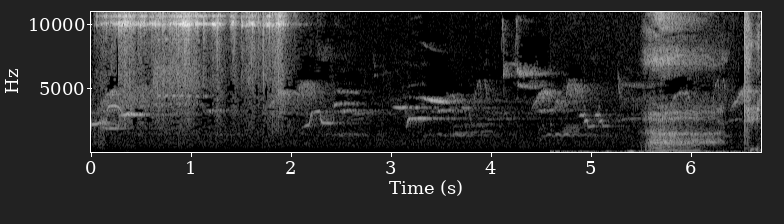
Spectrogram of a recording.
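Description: Short bird chirps over quiet woodland ambience. A thin, steady high tone runs through the first two seconds. A rushing sound with a low rumble swells up near the end.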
